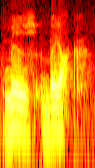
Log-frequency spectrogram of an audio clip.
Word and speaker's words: Mizbeach: The altar is the Mizbeach, M-I-Z-B-E-A-C-H, pronounced like M-I-Z, then B-A-Y, with accent on the bay, Ach, A-K-H, Mizbeach, an altar. The root word is Zabach, Z-A-B-A-C-H, pronounced Z-A-W-B-A-K-H, Zabach.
